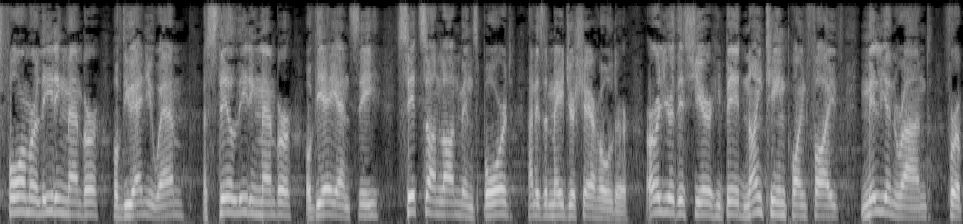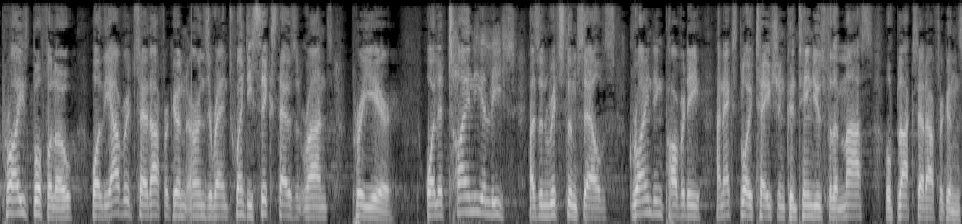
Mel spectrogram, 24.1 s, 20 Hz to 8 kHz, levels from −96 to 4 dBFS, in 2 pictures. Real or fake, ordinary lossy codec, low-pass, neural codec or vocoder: real; Opus, 64 kbps; 7.2 kHz; none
